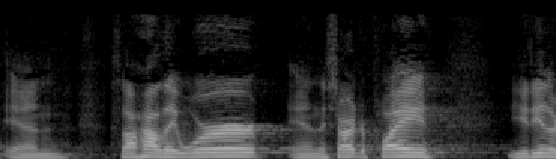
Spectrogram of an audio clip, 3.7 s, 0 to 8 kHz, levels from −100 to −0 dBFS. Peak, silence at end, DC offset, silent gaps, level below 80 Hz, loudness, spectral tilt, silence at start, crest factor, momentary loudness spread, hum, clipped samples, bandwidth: -22 dBFS; 0 s; under 0.1%; none; -88 dBFS; -39 LUFS; -7.5 dB/octave; 0 s; 18 dB; 15 LU; none; under 0.1%; 7.4 kHz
